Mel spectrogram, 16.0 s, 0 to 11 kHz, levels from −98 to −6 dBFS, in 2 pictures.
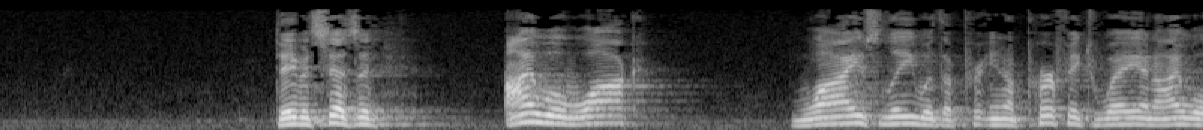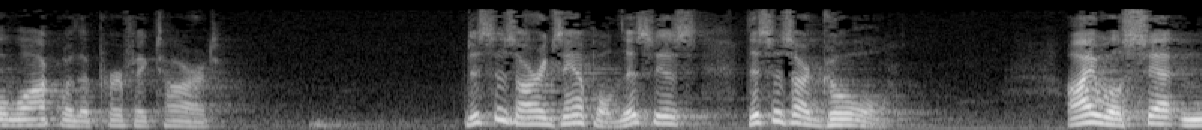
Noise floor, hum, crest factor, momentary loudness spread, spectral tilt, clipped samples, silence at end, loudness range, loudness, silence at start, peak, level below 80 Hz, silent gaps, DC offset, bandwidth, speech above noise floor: -61 dBFS; none; 20 dB; 13 LU; -6.5 dB/octave; under 0.1%; 0 s; 6 LU; -26 LUFS; 1.85 s; -6 dBFS; -64 dBFS; none; under 0.1%; 8.8 kHz; 36 dB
